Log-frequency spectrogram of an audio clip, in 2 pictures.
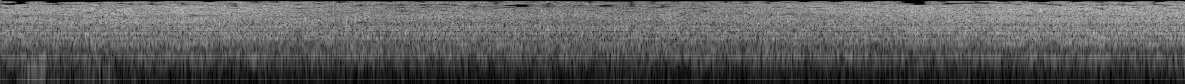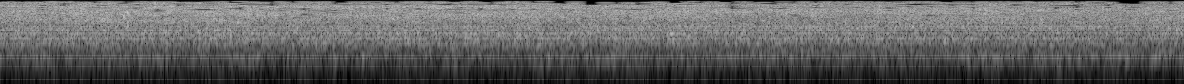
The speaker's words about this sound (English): There is the creek running along here.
